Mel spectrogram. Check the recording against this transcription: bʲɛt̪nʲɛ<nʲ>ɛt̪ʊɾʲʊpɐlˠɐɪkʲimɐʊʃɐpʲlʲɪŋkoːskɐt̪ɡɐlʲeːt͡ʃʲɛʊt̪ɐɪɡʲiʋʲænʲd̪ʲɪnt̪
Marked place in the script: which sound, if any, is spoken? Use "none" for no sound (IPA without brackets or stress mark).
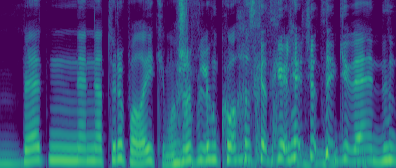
nʲ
